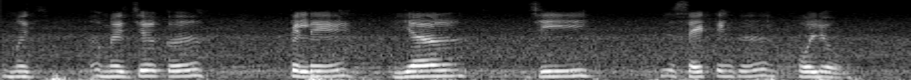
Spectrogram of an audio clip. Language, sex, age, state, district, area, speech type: Sindhi, female, 60+, Gujarat, Junagadh, urban, read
